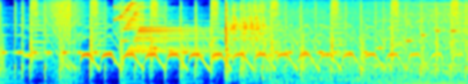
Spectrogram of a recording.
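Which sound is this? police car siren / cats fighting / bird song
police car siren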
